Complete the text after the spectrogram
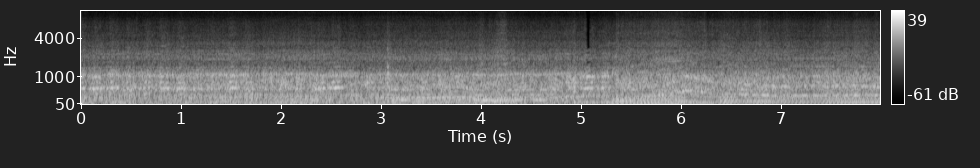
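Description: Water rushes over rocks in a stream.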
